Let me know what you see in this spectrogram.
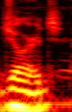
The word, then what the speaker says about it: Jorge: And George is like, which I found out, he spells it Jorge, pronounces it George.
